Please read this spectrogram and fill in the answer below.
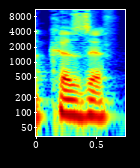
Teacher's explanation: cause 跟 if 有连叫 cause if,用 z 加 if 叫 causeif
